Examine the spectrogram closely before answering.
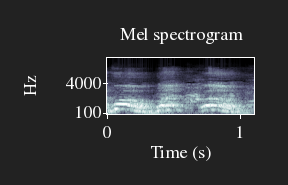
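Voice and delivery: high, laughing mock surprise; playing along, startled; mock shocked whoa.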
